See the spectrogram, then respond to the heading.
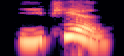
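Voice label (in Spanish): "一片", chino mandarin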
